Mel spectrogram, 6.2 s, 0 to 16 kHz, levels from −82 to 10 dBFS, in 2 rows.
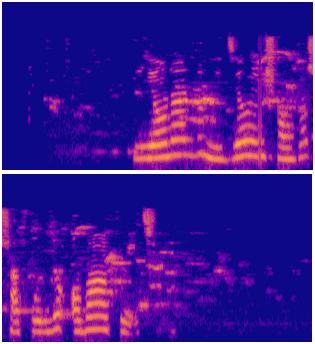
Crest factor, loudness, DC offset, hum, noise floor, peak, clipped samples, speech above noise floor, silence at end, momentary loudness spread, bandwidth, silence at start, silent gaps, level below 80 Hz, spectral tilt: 18 dB; -16 LUFS; under 0.1%; none; -66 dBFS; -2 dBFS; under 0.1%; 50 dB; 0.9 s; 11 LU; 7.8 kHz; 0.5 s; none; -66 dBFS; -2 dB/octave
